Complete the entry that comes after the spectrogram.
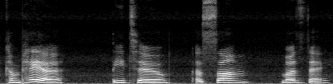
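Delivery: "Compare / thee to / a sum / mer's day", slow, with gaps between feet; one iamb at a time. Shown as a demonstration. Teacher listing the iambs, "Compare thee to a summer's day" slowly foot by foot. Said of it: "is an iamb".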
